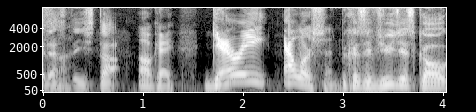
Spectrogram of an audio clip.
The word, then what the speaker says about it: Ellerson: uh can I just you got to pronounce my name last name all the way through because if you don't people think I'm somebody else didn't I say Gary ellerson no you you stop at the e l l e r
